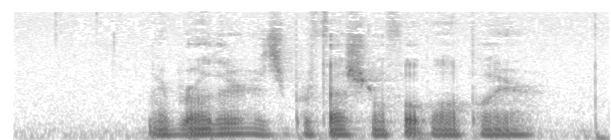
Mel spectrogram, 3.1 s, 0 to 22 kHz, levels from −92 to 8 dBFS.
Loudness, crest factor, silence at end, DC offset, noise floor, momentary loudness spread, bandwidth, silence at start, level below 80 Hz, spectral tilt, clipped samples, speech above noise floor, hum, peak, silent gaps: -39 LUFS; 22 dB; 0 s; under 0.1%; -64 dBFS; 9 LU; 16.5 kHz; 0.75 s; -62 dBFS; -5.5 dB/octave; under 0.1%; 27 dB; none; -18 dBFS; none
